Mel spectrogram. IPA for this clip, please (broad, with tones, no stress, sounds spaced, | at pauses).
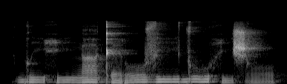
ɡʷ iː˨ h iː˨ ŋ a˦˨ kʼ ɛ˨ ɾ oː˦ z iː˦ d uː˦ h i˨ ʃ ɔ˨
